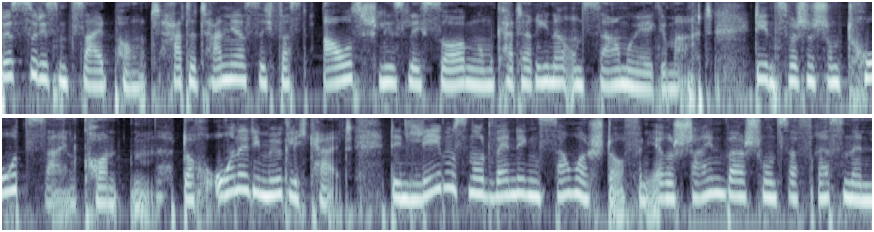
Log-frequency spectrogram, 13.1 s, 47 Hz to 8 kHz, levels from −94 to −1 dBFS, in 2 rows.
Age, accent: 30-49, German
